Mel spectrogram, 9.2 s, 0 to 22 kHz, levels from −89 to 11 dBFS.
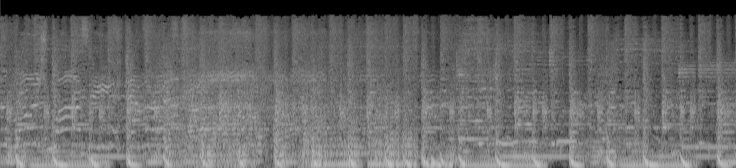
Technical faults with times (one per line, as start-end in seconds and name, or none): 2.07-5.22 buffer tearing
